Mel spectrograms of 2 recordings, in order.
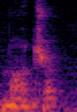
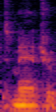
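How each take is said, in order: First: The first vowel is the 'o' of 'mon'. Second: The first vowel is the 'a' of 'man'. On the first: This is how many people commonly say it. "a lot of people pronounce it" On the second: This is how the spelling suggests it.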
